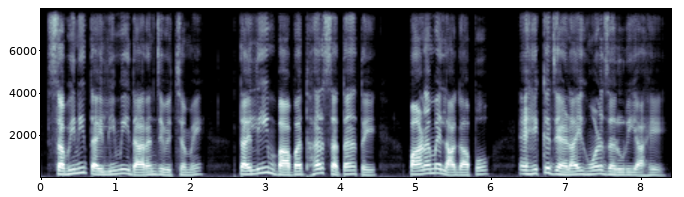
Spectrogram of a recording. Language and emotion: Sindhi, neutral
